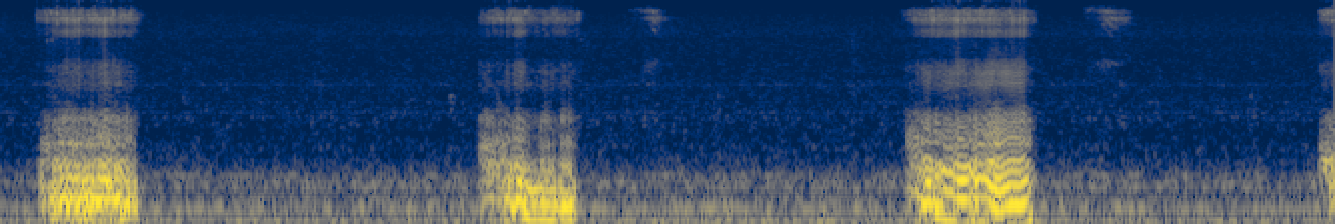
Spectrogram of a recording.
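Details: Domestic cat snoring while asleep, likened to a middle-aged man in a cat's body; low, rasping snores about a second long recur roughly every three seconds, with quiet pauses between breaths in a small indoor room.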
